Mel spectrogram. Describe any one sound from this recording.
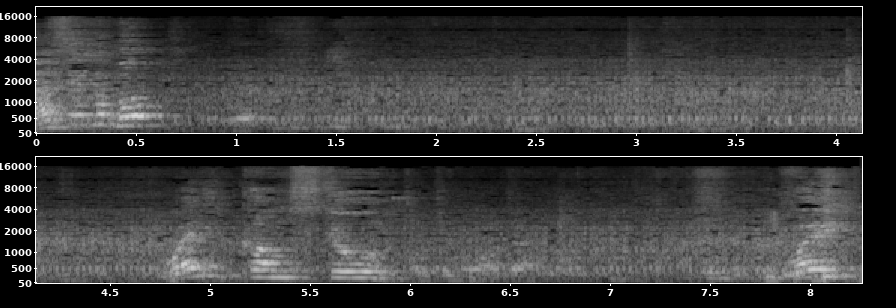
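An elderly man speaks with animation, pausing between phrases.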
